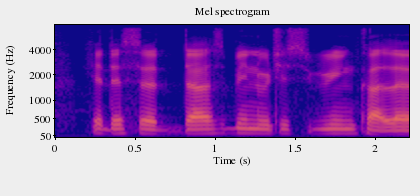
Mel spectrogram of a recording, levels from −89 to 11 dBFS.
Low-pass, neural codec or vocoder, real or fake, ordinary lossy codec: 7.2 kHz; none; real; none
